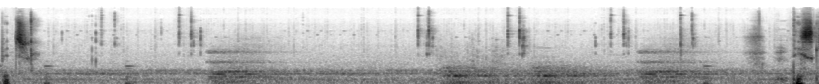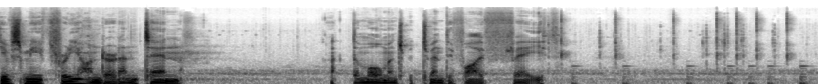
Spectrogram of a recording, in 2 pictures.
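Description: Short menu clicks tick softly now and then.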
